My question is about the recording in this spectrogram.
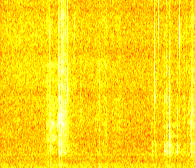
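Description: Near silence, with a few faint small clicks from fingers handling a plastic toy toilet and the water in its bowl.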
